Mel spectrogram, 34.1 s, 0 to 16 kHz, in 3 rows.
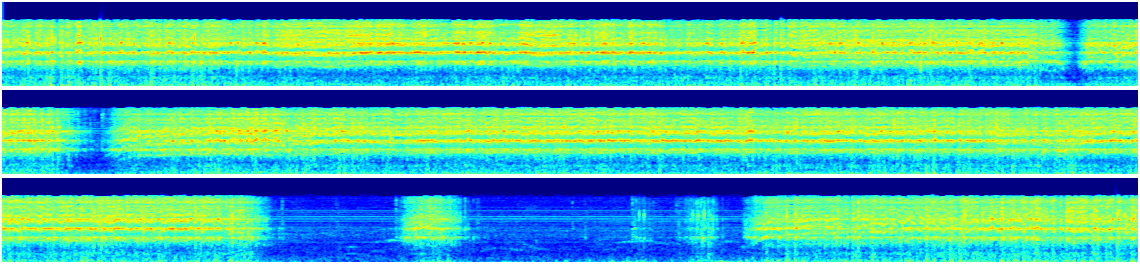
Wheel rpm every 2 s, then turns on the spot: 230, 220, 230, 230, 190, 120, 130, 210, 230, 230, 230, 230, 140, 20, 10, 160, 200.
none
